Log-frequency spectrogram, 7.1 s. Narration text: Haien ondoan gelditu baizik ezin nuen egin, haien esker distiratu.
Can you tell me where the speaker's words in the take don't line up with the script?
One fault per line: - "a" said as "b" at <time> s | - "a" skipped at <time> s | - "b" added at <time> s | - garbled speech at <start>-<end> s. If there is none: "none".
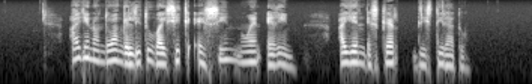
none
